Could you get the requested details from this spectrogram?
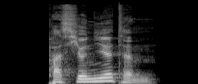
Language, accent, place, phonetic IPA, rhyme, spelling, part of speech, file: German, Germany, Berlin, [pasi̯oˈniːɐ̯təm], -iːɐ̯təm, passioniertem, adjective, De-passioniertem.ogg
- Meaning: strong dative masculine/neuter singular of passioniert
